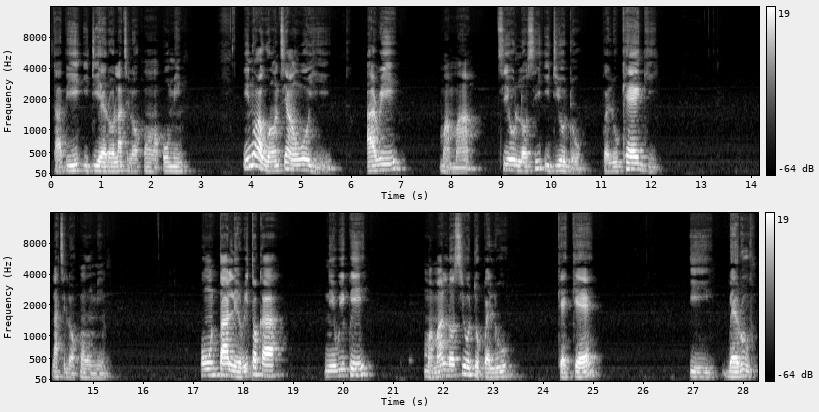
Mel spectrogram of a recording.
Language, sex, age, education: Yoruba, male, 30-45, tertiary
